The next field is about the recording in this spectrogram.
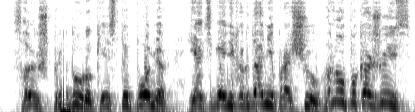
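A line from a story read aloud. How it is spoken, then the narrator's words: Yelling. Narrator (Russian): Орал Лупяо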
